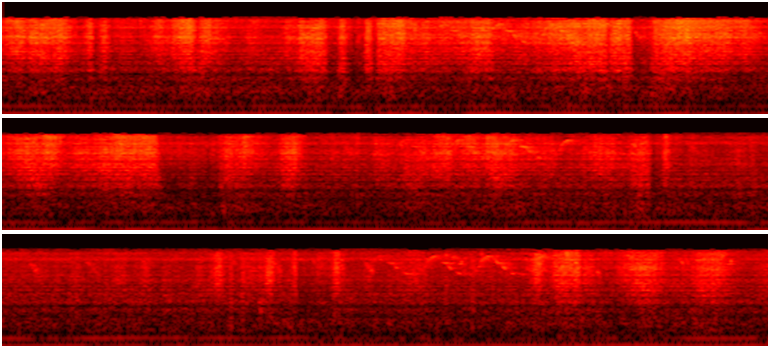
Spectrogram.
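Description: Handheld gas torch flame hissing steadily as it heats the spine of a carbon-steel knife blade to draw a differential temper, with a low steady hum underneath.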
